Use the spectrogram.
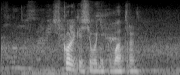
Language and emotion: Russian, neutral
